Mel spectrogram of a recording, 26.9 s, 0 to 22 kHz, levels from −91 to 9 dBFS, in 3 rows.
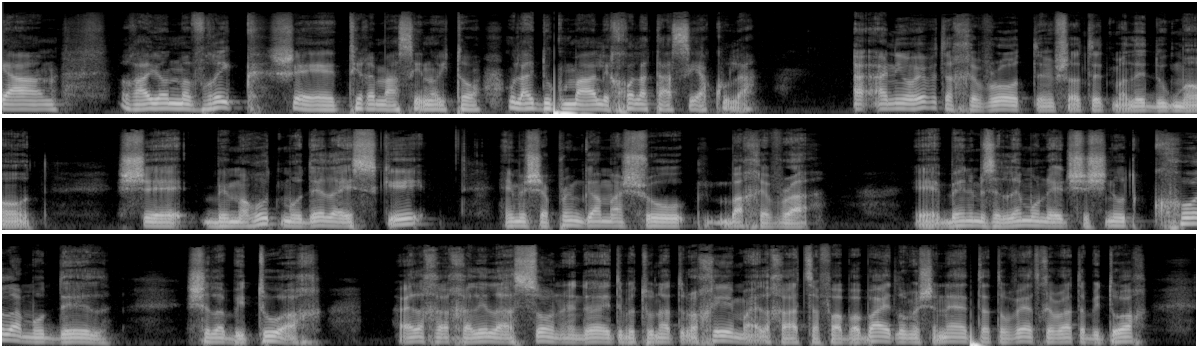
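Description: At 4.14 to 4.35 s and again at 25.19 to 25.24 s, a phantom power thump peaks at about -4 dBFS. A supply step on the live input surges through the coupling capacitors, giving a deep thud that dies away within 47 ms, then 12 ms. Unlike a plosive pop, it doesn't follow the speech.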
